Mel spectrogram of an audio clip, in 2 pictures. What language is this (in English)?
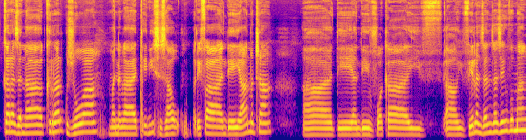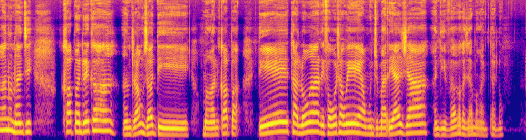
Southern Betsimisaraka Malagasy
